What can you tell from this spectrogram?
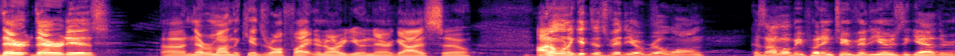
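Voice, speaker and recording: A man's fairly high voice has a bright, sharp tone and ordinary pitch variation, moving at a moderate pace. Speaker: RC hobbyist video maker. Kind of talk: casual tutorial. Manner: halting, many fillers.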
